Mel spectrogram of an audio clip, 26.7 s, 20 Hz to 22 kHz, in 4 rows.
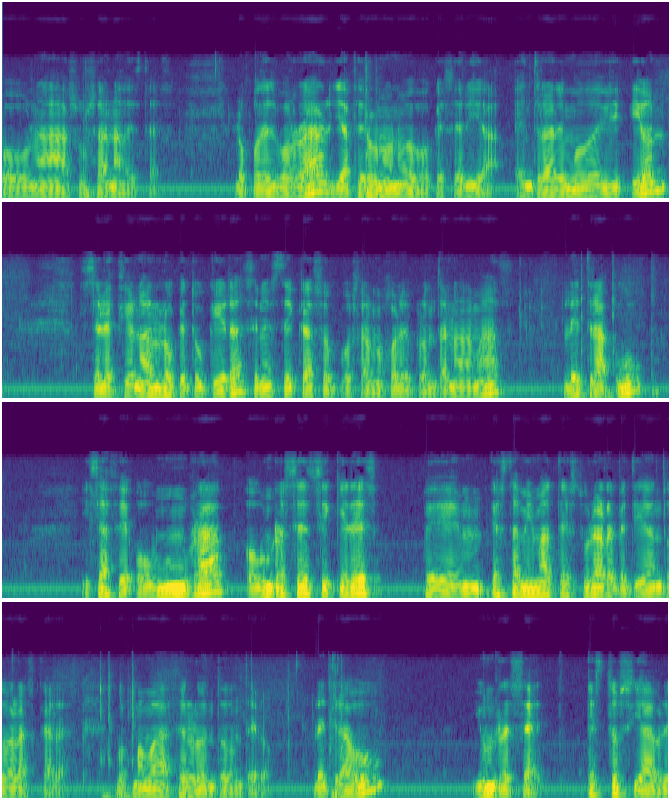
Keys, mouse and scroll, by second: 4.6 click, 12.7 u, 20.1 right click, 21.0 a, 21.3 a, 23.3 u.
